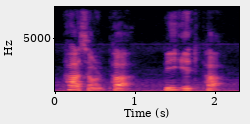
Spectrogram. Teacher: it is bilabial and it is voiceless aspirated. Voiceless as well as aspirated.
